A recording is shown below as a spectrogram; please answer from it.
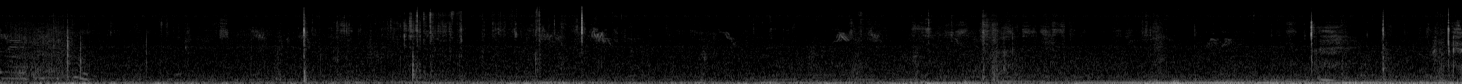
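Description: Bare tree branches rustling and clicking against each other and the fence stakes as they are woven by hand into a wattle fence, with scattered sharp knocks over a low steady rumble that grows louder in the second half.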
